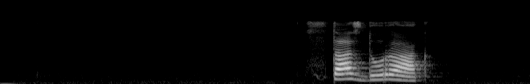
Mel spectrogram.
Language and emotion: Russian, neutral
